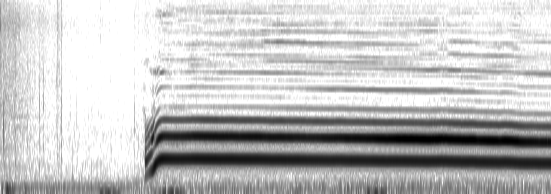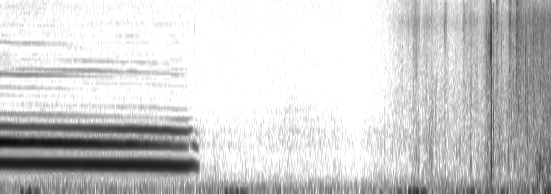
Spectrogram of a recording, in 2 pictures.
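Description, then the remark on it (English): A person in a forest in Germany imitates a wolf howl, trying to get a wolf to howl back: one long, sustained, clear tone lasting about nine seconds, slowly gliding down in pitch. Quiet outdoor ambience and faint rustling follow. “Screw it. I gotta try one more wolf howl.”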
